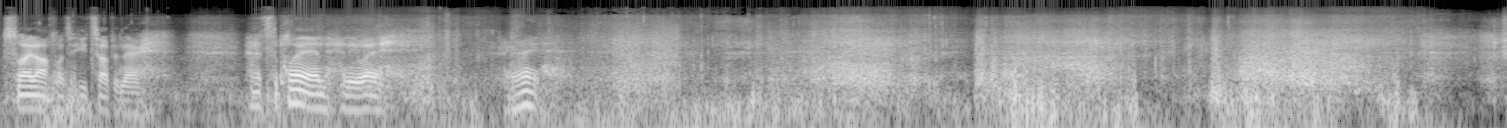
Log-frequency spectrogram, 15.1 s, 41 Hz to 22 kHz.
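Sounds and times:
push broom sweeping snow: 3.4 - 15.0.

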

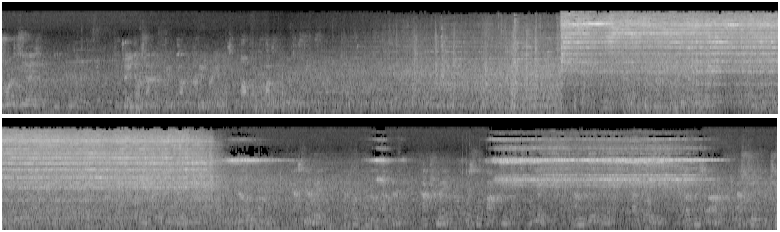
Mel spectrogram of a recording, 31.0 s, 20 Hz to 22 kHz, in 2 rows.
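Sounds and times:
train wheels squealing: 11.2 - 21.6, 22.8 - 23.8, 25.1 - 30.2.

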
